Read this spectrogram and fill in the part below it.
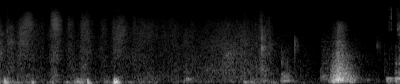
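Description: A towel rubs against hair.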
